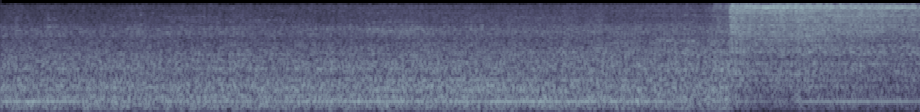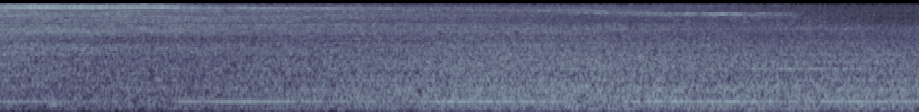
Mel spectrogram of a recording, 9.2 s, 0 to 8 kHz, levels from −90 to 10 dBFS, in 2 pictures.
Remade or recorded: recorded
